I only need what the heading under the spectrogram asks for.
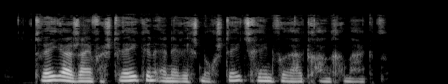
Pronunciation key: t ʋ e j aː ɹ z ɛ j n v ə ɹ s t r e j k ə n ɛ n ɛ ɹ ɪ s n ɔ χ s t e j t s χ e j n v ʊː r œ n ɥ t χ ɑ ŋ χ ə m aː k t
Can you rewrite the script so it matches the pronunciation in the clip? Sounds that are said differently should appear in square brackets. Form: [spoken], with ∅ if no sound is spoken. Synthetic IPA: t ʋ e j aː ɹ z ɛ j n v ə ɹ s t r e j k ə n ɛ n ɛ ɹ ɪ s n ɔ χ s t e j t s χ e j n v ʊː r œ [∅] ɥ t χ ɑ ŋ χ ə m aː k t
